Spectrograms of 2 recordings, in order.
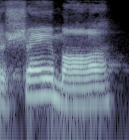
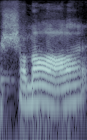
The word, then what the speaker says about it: Shema: them and so now the Shaima or Shema as a good Jew would say is the Great Commandment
